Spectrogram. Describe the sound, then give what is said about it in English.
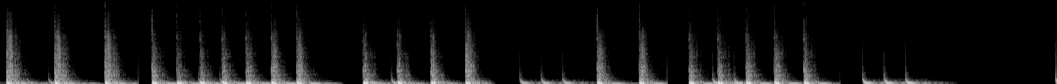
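A rapid series of loud knocks on a door, coming in several bursts of four to six sharp raps with brief pauses between, no voices present. “Isn't that somebody at your door, pal?”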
